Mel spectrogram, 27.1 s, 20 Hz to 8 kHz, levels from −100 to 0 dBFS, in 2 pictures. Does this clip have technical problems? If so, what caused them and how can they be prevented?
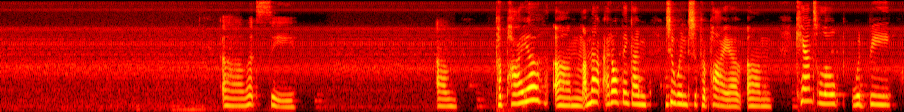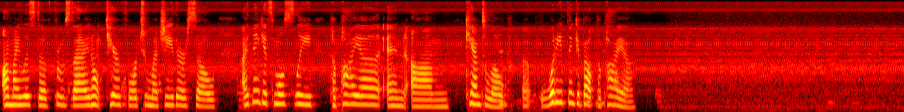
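Yes. A timecode bleed runs through the whole clip. A steady, chirping warble sits behind the speech, roughly 25 dB below it. It flips between two pitches near 1 kHz and 2 kHz. That pattern is linear timecode, a square wave whose rate fits 30 frames per second. It has leaked in from a neighbouring track or cable. To prevent it, route timecode on separate, shielded cables away from audio lines, and keep it off tracks next to programme audio.

The background is also gated by the echo canceller between 3.77 s and 23.38 s. Within that span the room sound dips out and comes back. The deepest drops are about 40 dB. Together they add up to about three seconds. This happens when the loudspeaker plays. The canceller treats the microphone signal as echo and pulls it down hard, then lets go. The call's microphone processing limits everything to 8 kHz and below, which is expected for a call. 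To prevent the gating, use headphones on this end so there is little loudspeaker echo for the canceller to suppress.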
